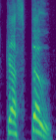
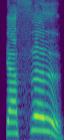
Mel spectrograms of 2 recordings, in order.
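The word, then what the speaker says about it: castle: एस टी एल इ तो ऐसे शब्दों में टी का उच्चारण हम लोग नहीं करते। टी का उच्चारण हम लोग नहीं करते। एक दो एग्जांपल और देख लीजिए एस टी एल ई का। ठीक है? सी ए एस टी एल ई। इसको हम लोग क्या पढ़ेंगे? कैस्टल। क्या पढ़ देंगे? कैस्टल। लेकिन कैस्टल नहीं होगा। टी को काटना है। सीएसएल ई कैसल क्या उच्चारण निकल के आ गया? कैसल क्लियर है?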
